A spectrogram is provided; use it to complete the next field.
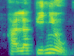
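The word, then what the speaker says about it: jalapeño: So lepas tu macam jalapeno, dia punya ejaan dia J tapi dia jadi H.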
